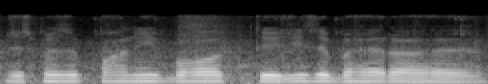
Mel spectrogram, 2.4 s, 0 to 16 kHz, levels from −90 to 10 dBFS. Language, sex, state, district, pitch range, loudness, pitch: Hindi, male, Chhattisgarh, Raipur, 130-140 Hz, -13 LUFS, 135 Hz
